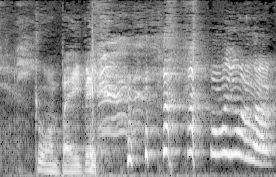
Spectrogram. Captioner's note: laughs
